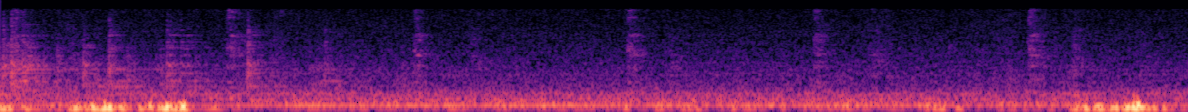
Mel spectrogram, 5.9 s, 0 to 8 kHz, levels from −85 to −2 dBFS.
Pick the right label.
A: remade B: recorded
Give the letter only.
B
